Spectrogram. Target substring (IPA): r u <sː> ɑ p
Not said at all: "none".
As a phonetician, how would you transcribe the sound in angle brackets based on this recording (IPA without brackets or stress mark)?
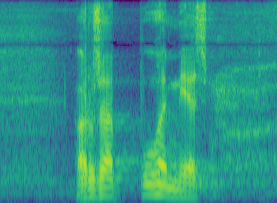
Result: s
